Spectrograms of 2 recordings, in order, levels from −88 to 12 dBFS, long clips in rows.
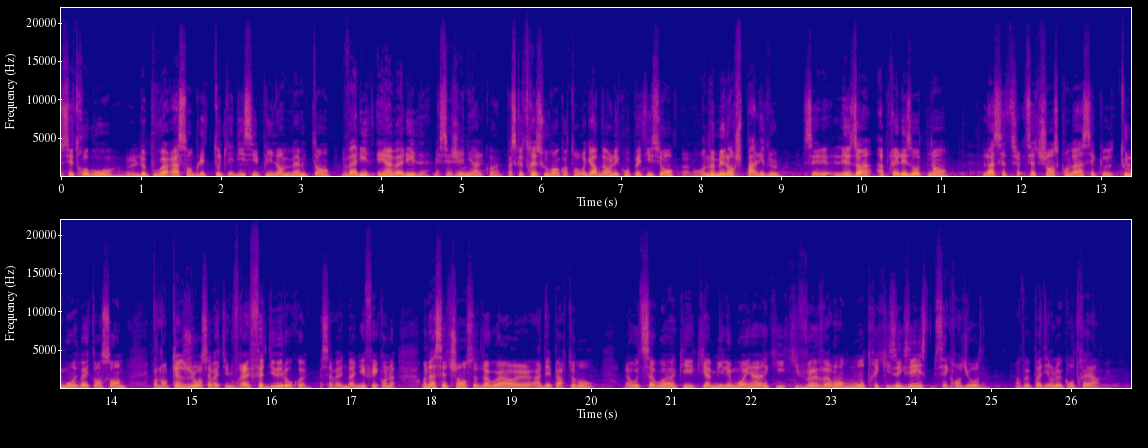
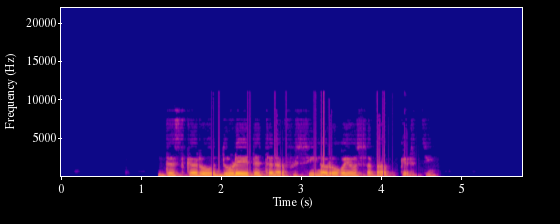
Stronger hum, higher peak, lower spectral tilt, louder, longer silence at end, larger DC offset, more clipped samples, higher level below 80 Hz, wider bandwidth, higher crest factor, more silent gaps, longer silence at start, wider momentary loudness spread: neither; second, -4 dBFS vs 0 dBFS; second, -6.5 dB/octave vs -9 dB/octave; second, -23 LUFS vs -17 LUFS; second, 0.3 s vs 1.1 s; neither; neither; second, -62 dBFS vs -50 dBFS; first, 15.5 kHz vs 9.2 kHz; about the same, 20 dB vs 18 dB; neither; second, 0 s vs 1.2 s; second, 10 LU vs 16 LU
